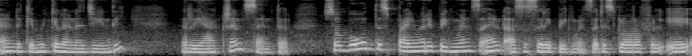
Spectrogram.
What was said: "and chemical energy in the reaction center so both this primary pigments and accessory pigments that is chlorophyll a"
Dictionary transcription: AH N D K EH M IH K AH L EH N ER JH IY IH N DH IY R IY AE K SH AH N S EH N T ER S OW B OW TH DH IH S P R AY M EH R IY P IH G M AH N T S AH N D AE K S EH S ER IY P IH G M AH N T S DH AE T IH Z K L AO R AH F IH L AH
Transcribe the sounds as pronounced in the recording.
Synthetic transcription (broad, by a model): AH N D K EH M IH K AH L EH N ER JH IY IH N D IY R IY AE K SH AH N S EH N T ER S OW B OW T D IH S P R AY M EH R IY P IH G M AH N T S AH N D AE S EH S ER IY P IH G M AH N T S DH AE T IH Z K L AO R AH F IH L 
